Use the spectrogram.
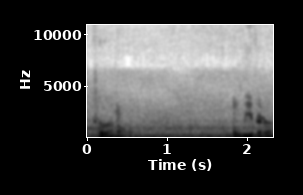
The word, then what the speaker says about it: Colonel: It's spelled colonial, but it's pronounced Colonel, believe it or not.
